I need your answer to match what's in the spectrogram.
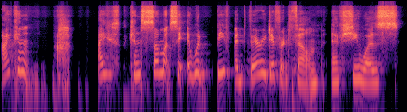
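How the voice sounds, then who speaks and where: A woman with a fairly high voice hosts a casual film podcast. She talks in a chatty, enthusiastic way. She is recorded over a remote call. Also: expressive, moderate pace. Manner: chatty, enthusiastic, laughs often. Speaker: podcast host.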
